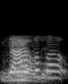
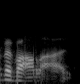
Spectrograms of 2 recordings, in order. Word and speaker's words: Vavala: It's Vavala or Vavala. Either way works.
